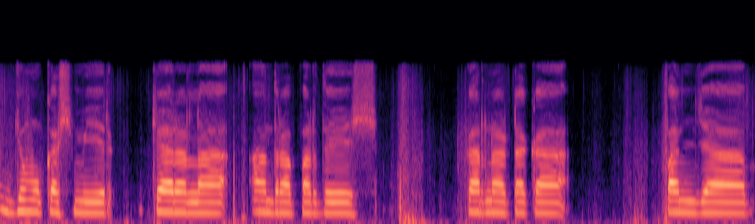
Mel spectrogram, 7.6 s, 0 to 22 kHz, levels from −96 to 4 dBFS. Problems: low volume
